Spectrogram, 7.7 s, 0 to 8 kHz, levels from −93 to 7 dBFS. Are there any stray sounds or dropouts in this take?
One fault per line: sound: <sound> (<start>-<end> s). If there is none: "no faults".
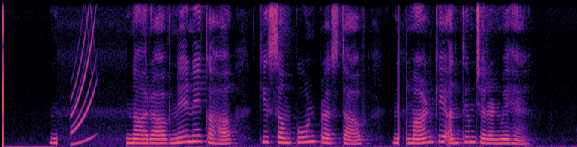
sound: chirp (0.9-1.3 s)
sound: dropout (5.3-5.4 s)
